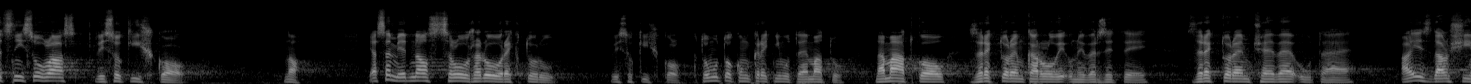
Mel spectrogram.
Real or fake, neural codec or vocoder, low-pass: real; none; 14.4 kHz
